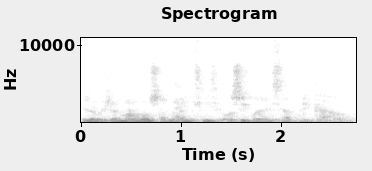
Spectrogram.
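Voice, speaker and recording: A man with a fairly low voice is heard with audible room echo and noticeable background noise. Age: 60s. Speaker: psychoanalyst. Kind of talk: interview. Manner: formal.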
